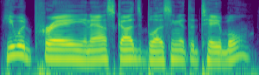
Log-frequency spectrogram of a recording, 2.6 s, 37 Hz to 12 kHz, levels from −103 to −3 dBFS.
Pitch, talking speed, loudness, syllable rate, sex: 130 Hz, 230 wpm, -17 LUFS, 4.8 syllables/s, male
